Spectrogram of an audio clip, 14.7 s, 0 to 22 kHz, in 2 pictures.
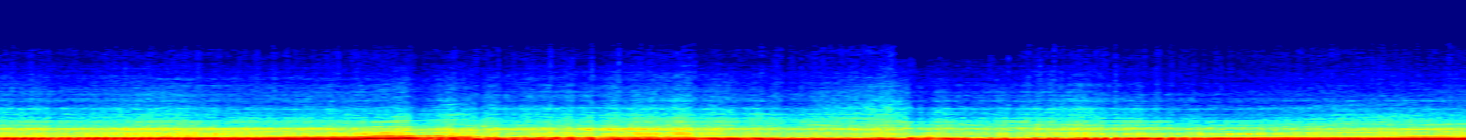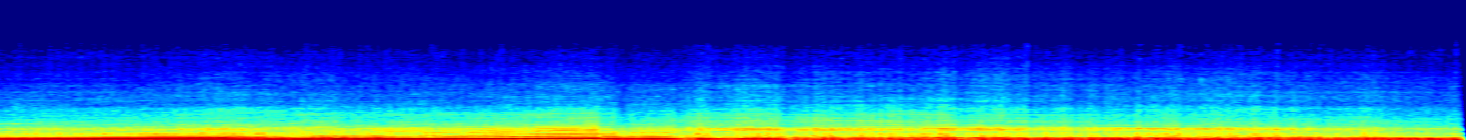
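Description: A 2017 Yamaha R6's inline-four with an Akrapovič full titanium exhaust, ridden on the road. After a brief rise and dip in pitch, it climbs steadily under throttle for about four seconds. The pitch drops sharply at a gear change about ten seconds in, then falls slowly as the bike eases off.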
